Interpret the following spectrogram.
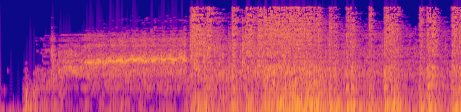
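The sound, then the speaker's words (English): A propeller airplane engine cranks with a steady whining starter, then catches and bursts into a loud, rough roar that sputters and pulses unevenly as it settles toward idle. “Clear off the propeller.”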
